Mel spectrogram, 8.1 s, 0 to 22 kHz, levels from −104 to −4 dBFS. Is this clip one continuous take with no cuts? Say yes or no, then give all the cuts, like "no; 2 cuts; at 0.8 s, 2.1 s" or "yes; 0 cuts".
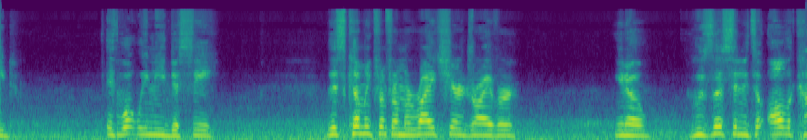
no; 2 cuts; at 1.2 s, 3.9 s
